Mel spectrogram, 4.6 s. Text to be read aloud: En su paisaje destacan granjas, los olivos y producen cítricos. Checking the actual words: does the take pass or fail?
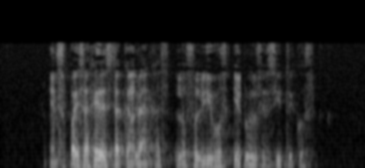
pass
